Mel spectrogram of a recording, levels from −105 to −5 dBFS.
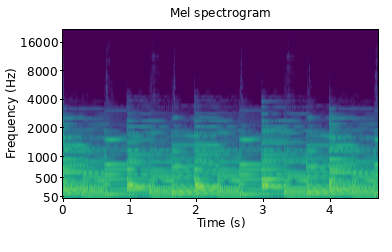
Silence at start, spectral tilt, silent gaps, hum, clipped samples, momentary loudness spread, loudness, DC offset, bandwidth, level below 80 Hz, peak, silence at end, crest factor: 0 s; -12 dB/octave; none; none; under 0.1%; 3 LU; -31 LUFS; under 0.1%; 3.5 kHz; -52 dBFS; -16 dBFS; 0 s; 14 dB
